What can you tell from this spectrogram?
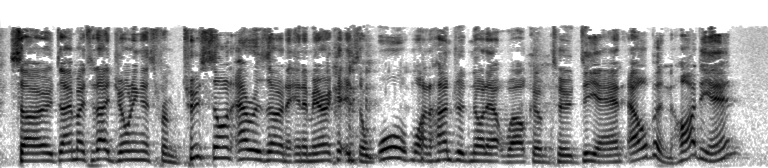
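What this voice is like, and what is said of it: Put-on American accent, fairly convincing. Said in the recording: “turns on an American accent. He almost gets it right ... It's pretty good. Yeah, he said Tucson, Arizona, just like he lives here.”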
